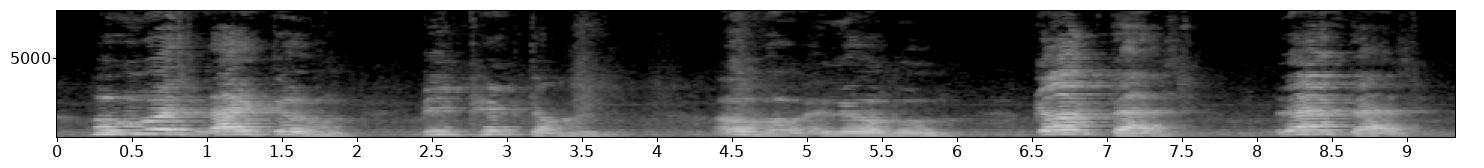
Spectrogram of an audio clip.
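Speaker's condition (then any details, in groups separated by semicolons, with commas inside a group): Cerebral palsy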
